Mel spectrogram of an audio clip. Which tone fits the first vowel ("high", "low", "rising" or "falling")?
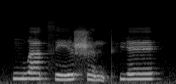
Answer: high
